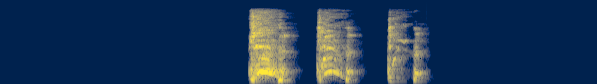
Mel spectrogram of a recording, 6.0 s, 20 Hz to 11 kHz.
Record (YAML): three_cough_length: 6.0 s
three_cough_amplitude: 21388
three_cough_signal_mean_std_ratio: 0.27
survey_phase: beta (2021-08-13 to 2022-03-07)
age: 45-64
gender: Male
wearing_mask: 'No'
symptom_cough_any: true
symptom_runny_or_blocked_nose: true
symptom_sore_throat: true
symptom_diarrhoea: true
symptom_headache: true
symptom_onset: 3 days
smoker_status: Ex-smoker
respiratory_condition_asthma: false
respiratory_condition_other: false
recruitment_source: Test and Trace
submission_delay: 2 days
covid_test_result: Positive
covid_test_method: RT-qPCR
covid_ct_value: 25.2
covid_ct_gene: ORF1ab gene
covid_ct_mean: 25.8
covid_viral_load: 3400 copies/ml
covid_viral_load_category: Minimal viral load (< 10K copies/ml)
